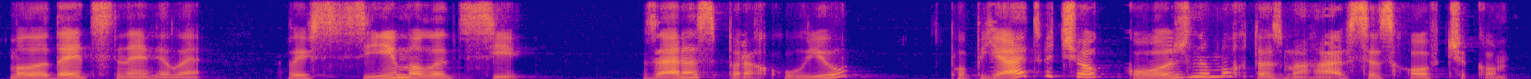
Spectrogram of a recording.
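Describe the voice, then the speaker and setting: A woman voicing a calm, kindly male wizard teacher in an audiobook, encouraging and unhurried. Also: on the low side. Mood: pleased. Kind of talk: audiobook character voice.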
